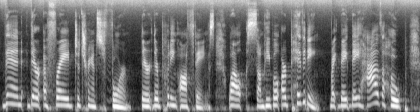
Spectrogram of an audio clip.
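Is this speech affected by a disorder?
No.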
